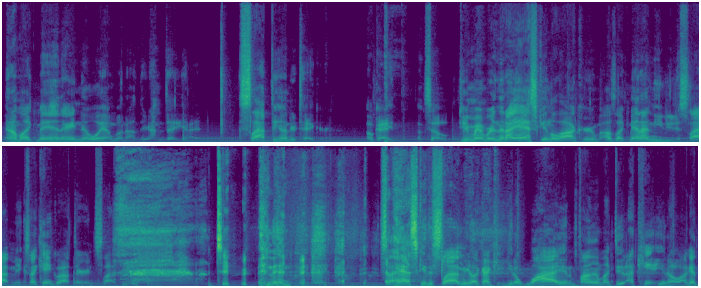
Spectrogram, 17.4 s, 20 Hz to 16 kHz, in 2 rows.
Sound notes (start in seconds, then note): 10.1 laughs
